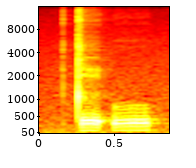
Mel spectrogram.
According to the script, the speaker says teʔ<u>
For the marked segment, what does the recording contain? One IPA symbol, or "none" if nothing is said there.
u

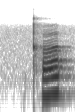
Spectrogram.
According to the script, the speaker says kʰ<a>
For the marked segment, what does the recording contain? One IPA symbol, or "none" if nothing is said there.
ə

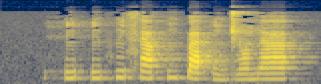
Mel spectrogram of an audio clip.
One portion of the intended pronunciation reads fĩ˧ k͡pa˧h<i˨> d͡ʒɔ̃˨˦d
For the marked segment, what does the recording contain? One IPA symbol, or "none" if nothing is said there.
ĩ˨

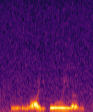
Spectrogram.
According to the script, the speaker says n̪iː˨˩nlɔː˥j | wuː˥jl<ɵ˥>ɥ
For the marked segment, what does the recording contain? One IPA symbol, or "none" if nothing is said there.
ɵ˨˧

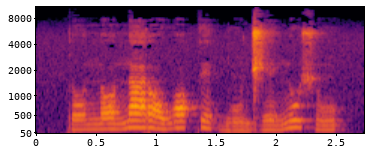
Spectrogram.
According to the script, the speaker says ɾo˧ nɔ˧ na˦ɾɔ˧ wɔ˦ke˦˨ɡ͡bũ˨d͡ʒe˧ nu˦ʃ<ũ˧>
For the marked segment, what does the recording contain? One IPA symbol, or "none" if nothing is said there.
ũ˧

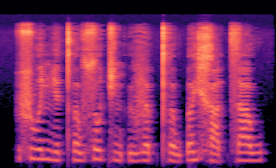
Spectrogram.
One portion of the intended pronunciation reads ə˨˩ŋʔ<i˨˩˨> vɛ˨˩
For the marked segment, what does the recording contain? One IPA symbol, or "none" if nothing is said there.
ɨ˨˩˨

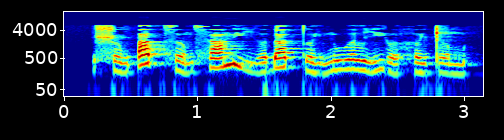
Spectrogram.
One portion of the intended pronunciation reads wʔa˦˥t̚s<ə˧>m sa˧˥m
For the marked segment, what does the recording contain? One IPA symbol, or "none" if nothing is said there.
ə˨˩˨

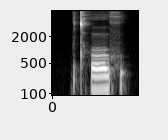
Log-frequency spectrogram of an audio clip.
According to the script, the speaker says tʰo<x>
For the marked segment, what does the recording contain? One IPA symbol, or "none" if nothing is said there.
xʷ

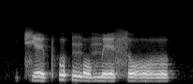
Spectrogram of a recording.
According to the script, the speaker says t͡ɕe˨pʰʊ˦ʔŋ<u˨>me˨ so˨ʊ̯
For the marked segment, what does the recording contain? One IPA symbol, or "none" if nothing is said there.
o˨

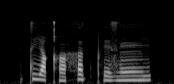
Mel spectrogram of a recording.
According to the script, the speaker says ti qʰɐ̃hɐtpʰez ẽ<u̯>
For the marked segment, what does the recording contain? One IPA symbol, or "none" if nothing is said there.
i̯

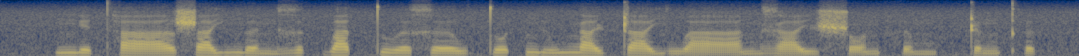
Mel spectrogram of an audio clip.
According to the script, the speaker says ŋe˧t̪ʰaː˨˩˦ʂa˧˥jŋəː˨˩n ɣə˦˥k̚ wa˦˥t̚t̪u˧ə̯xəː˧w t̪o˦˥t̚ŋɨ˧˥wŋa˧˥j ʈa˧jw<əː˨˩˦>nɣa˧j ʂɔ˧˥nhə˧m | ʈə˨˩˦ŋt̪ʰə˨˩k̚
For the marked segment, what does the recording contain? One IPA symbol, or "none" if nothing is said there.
aː˨˩˦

